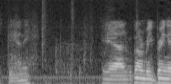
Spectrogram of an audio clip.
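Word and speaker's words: Baní: dominican uh danny b-a-n-i i think the sauce pronounces banny and we're gonna be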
